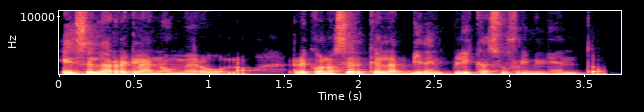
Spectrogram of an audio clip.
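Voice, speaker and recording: A man gives an informal online lecture in a mellow, warm tone. He explains step by step, checking in with his listeners through quick tag questions and frequent fillers. The sound comes through a computer microphone on a video call. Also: mid-range voice, very animated. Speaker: webinar presenter.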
